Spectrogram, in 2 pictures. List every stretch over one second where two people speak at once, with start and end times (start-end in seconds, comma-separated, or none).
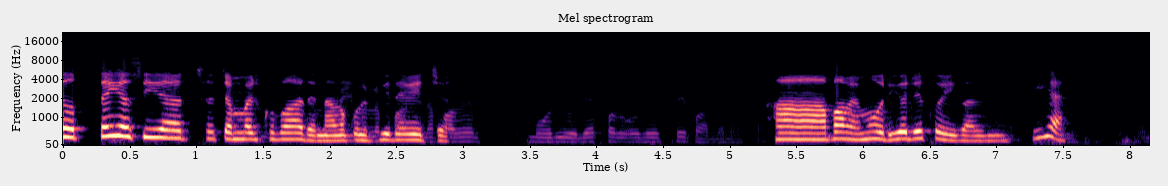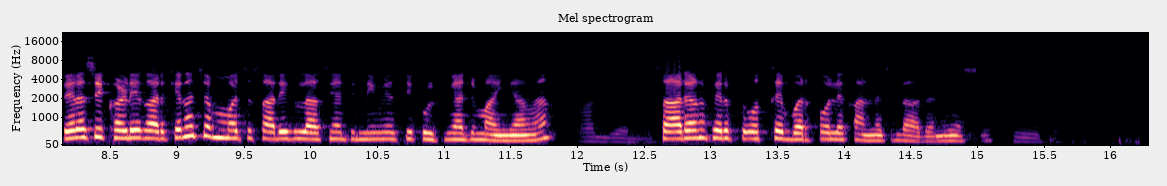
1.4-2.9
